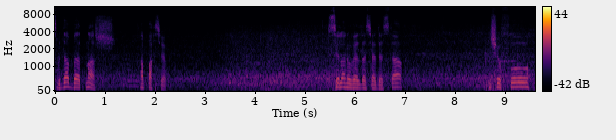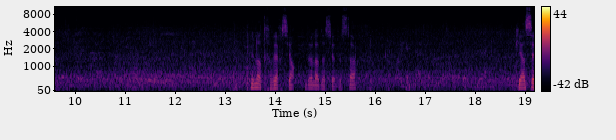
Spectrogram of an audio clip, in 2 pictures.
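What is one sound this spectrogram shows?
A crowd murmurs steadily in a large echoing hall.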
